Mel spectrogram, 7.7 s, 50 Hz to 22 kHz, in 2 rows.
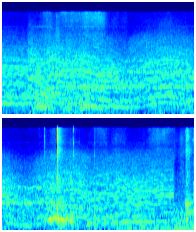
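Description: Engine of a drifting car in a racing video game played on a Thrustmaster T300 wheel, a continuous revving drone that rises and falls in pitch as the throttle swings, steady and loud, with no speech.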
